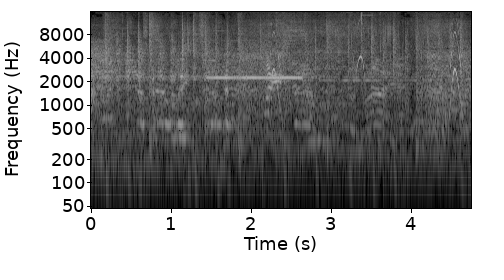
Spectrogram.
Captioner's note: talking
